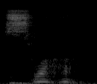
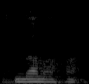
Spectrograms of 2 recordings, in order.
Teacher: there's like an echo of the previous vowel with the ha in front of it. So we said swa, it becomes swaha. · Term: Visarga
